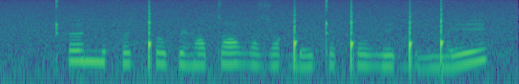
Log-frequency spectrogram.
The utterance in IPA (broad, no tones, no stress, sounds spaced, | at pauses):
ʈʰ ɜ n ɪ h ə ǃ o p e ɳ ɜ tˤ ɜ v ə zˤ o ɡ͡ǃ e ʈ ɜ ǃ o v e ɡ͡ǃ o ŋ͡ǃ e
